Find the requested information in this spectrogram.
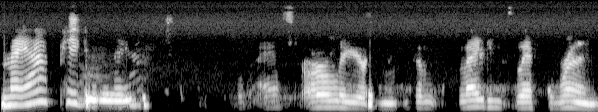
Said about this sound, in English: Uh, you were cutting out a little. What did you say?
